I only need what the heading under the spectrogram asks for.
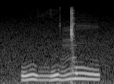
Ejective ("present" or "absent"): absent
